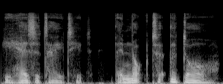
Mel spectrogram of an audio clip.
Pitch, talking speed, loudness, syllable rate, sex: 85 Hz, 190 wpm, -19 LUFS, 5.6 syllables/s, male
